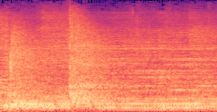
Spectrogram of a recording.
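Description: A pitched baseball popping into a catcher's mitt, a single sharp impact about two-thirds of a second in, over steady background music.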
